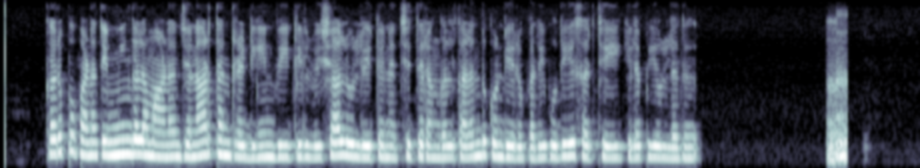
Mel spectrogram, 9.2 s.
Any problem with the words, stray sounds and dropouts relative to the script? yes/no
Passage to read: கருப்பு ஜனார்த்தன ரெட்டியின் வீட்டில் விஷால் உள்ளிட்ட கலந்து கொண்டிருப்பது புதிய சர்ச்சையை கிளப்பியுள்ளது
yes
